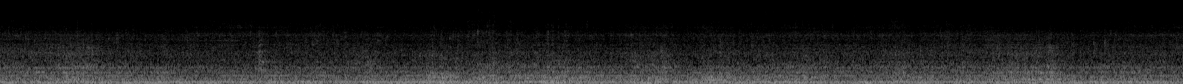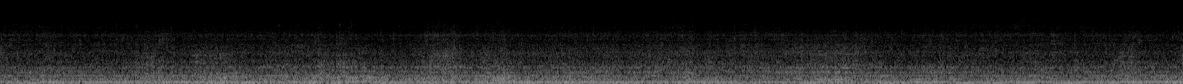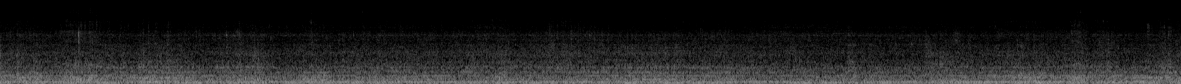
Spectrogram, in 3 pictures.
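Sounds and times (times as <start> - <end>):
dishwasher running rinse cycle: 0.0 - 35.4.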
